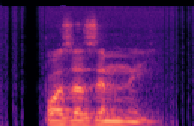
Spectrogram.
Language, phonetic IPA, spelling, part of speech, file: Ukrainian, [pɔzɐˈzɛmnei̯], позаземний, adjective, LL-Q8798 (ukr)-позаземний.wav
- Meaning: extraterrestrial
